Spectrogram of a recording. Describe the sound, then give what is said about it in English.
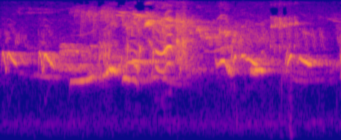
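A blackbird in full song and a song thrush singing together up close in Scotland, their rich warbling phrases and repeated notes overlapping continuously, with no voices and only a faint low background murmur. “A blackbird in full song, right on top of one of Ken's mics, and I've got a song thrush on the other mic.”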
